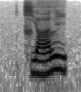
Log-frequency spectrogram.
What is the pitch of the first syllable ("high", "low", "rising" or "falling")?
rising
